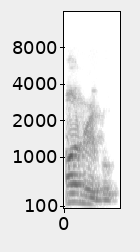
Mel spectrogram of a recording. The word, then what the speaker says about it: honorable: not honor no honor so if one is referred to as an honorable person honorable is without the the letter H also it is Honorable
